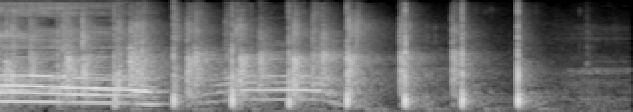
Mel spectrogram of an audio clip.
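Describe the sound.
Sharp hand claps of applause ring out in a steady, fairly quick rhythm, around ten in all, with voices talking and laughing over the first half before the clapping finishes on its own.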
